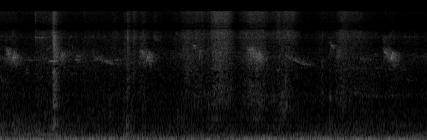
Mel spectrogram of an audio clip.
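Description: Faint short bird chirps, roughly one a second and some sliding downward in pitch, over near silence, with a couple of faint clicks.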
